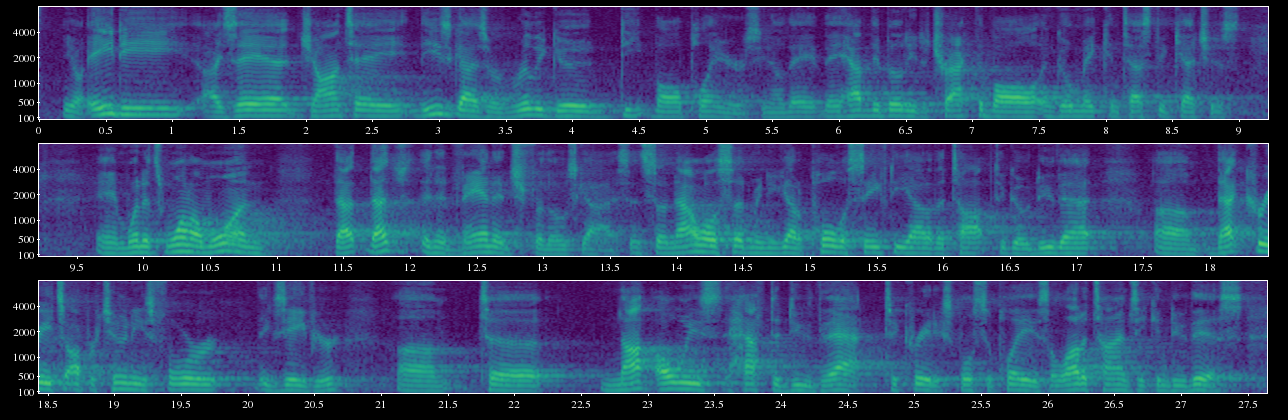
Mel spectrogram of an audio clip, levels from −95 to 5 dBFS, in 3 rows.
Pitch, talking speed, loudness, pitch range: 145 Hz, 195 wpm, -33 LUFS, 135-155 Hz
